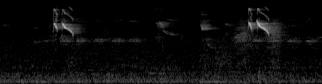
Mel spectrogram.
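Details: Minivet from the mountains calling to its companions, giving two quick bursts of very high, thin, downslurred notes about two seconds apart over a quiet background.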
